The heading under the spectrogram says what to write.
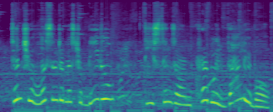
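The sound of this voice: A put-on character voice at an extremely high pitch runs at a fairly quick pace over clear background music.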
